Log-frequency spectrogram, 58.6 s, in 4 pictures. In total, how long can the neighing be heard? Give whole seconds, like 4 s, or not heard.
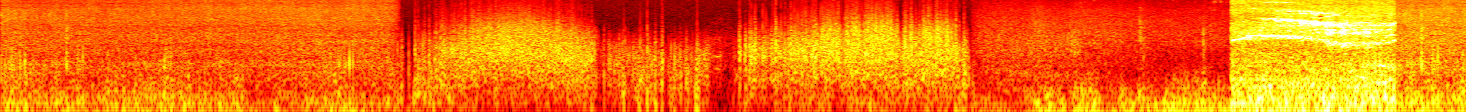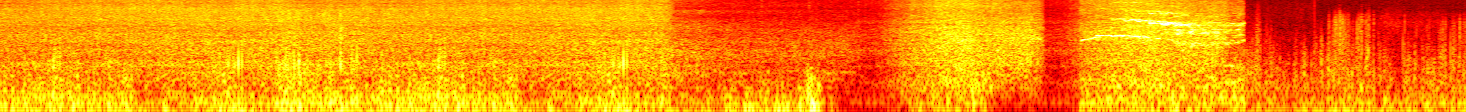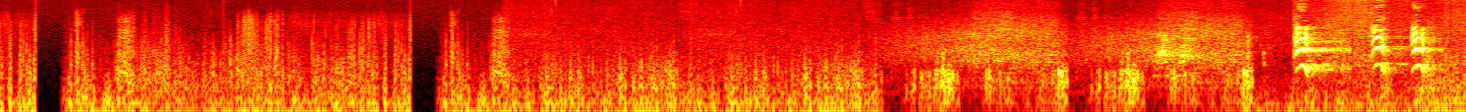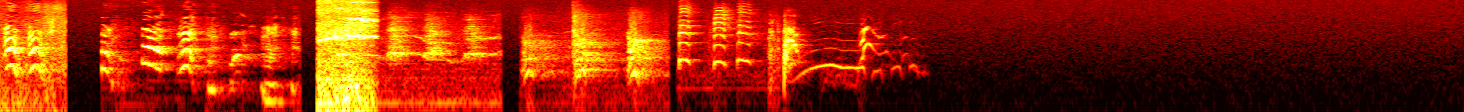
4 s.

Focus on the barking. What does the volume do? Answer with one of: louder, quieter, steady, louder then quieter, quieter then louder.
quieter.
